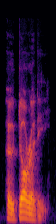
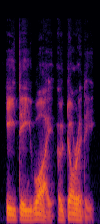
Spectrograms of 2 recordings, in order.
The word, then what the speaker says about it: O'Doherty: and also New York, most people there pronounce it as O'Doherty. O'Doherty. So Sure. it sounds like it's O-D-O-R-R-E-D-Y, O'Doherty. Mm-hmm. Most people in Britain and Ireland would pronounce it O'Doherty. So you're pronouncing the H, like the H, O'Doherty. If you go to Scotland, they will likely say O'Doherty. So it really does vary.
